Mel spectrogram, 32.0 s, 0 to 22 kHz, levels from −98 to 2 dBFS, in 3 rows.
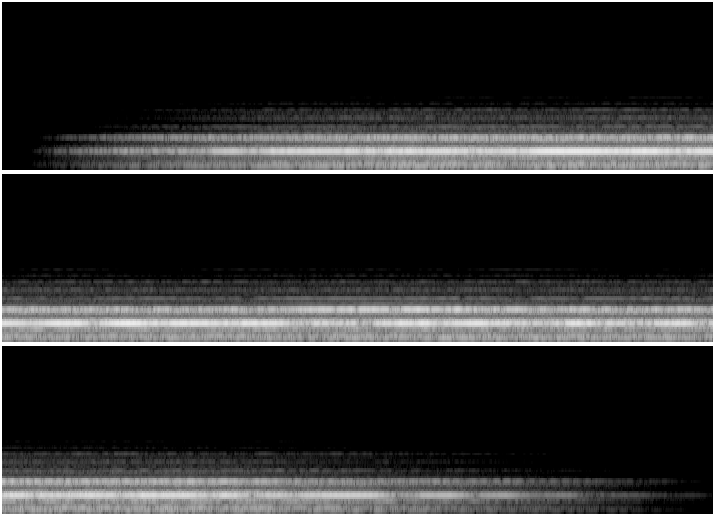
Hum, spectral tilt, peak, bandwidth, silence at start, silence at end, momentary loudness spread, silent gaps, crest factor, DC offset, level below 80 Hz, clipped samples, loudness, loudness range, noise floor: none; -16.5 dB/octave; -6 dBFS; 1.1 kHz; 1.85 s; 3 s; 13 LU; none; 14 dB; under 0.1%; -54 dBFS; under 0.1%; -18 LUFS; 13 LU; -86 dBFS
